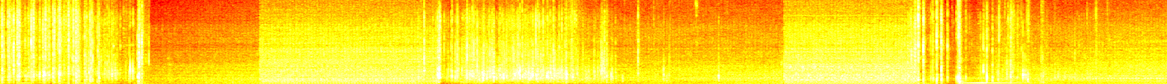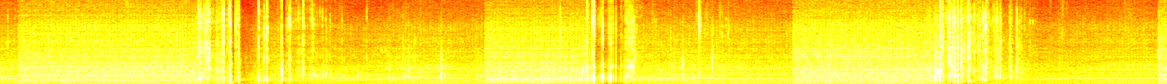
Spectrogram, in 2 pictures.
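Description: A car's tyre crushing plastic toy trucks: a few sharp cracks and crunches of breaking plastic over the car's engine running.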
